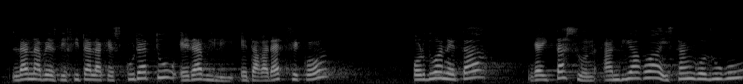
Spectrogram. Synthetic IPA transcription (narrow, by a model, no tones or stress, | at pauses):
lanaβe̞zd̪iʝit̪alake̞skuɾat̪ue̞ɾaβ̞ilie̞t̪aɣ̞aɾat͡se̞ko̞ | o̞ɾðuane̞t̪a | ɡajt̪asunand̪iaɣ̞o̞aisaŋɡo̞ðuɣ̞u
